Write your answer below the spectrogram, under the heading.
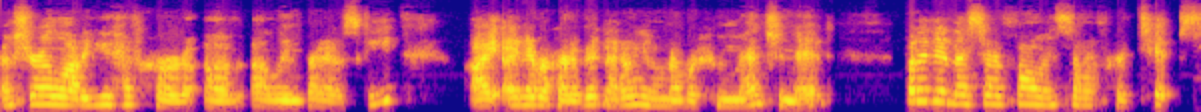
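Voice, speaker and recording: Talking at a very fast pace, a woman uses a fairly high pitch and lively intonation. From Newfoundland, Canada. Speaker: direct sales consultant. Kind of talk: tutorial. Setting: Facebook live video.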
